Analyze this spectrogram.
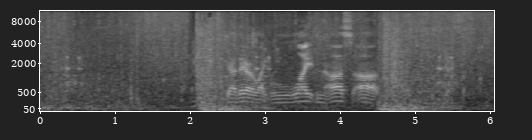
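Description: Water sloshes and splashes.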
